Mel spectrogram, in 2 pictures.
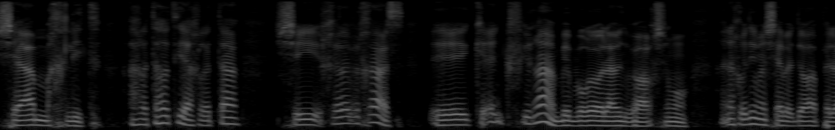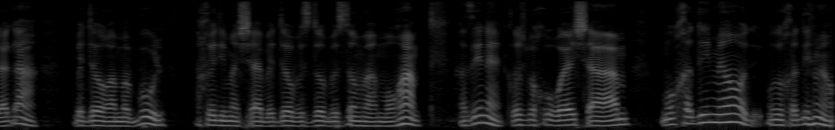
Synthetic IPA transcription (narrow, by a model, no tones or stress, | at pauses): ʃeaamːaχlit | aːχlat̪azo̞t̪iaːχlat̪a | ʃeiχeleveχas | keʔenkfiʁabebo̞ʁeo̞lamid̪baʁaχʃemo | anaχnujo̞d̪imːaʃajabed̪o̞ʁhapelaɡa | bed̪o̞ʁhamabul | anaχnujo̞d̪imːaʃajabedo̞ʁbesdobezdo̞mvaːmoʁaazine̞akad̪o̞ʃ̬baʁχuʁo̞e̞ʃeaaamː | euχadimːeo̞d̪mejuχadimːeo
